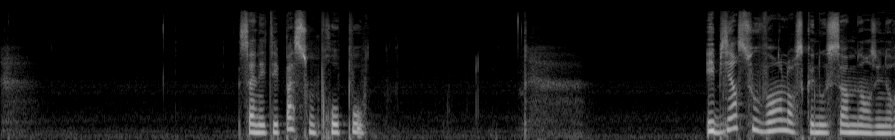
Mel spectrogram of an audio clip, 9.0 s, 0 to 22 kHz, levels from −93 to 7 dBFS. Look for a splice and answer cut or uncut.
uncut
